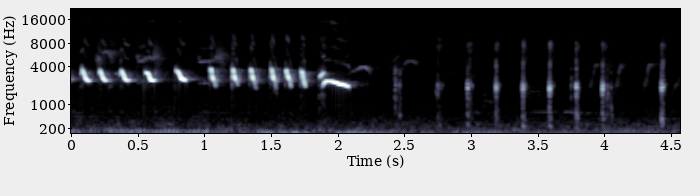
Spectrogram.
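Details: Excited song from a greater green leafbird, locally cucak ijo: a rapid series of rich whistled notes ending in a downslurred whistle, followed by evenly spaced dry ticks.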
